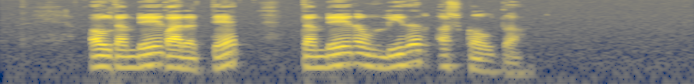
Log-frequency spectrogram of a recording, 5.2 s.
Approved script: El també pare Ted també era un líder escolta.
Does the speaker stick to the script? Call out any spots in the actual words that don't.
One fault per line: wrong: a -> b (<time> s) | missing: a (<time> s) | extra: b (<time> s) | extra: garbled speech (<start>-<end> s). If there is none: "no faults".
no faults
